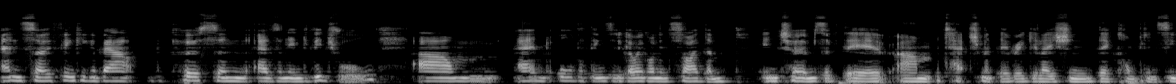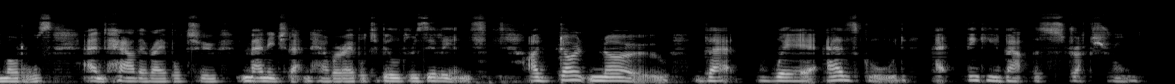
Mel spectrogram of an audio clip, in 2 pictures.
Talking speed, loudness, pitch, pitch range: 145 wpm, -25 LUFS, 150 Hz, 140-165 Hz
